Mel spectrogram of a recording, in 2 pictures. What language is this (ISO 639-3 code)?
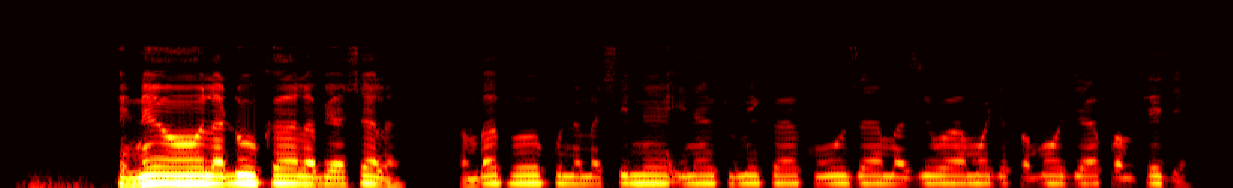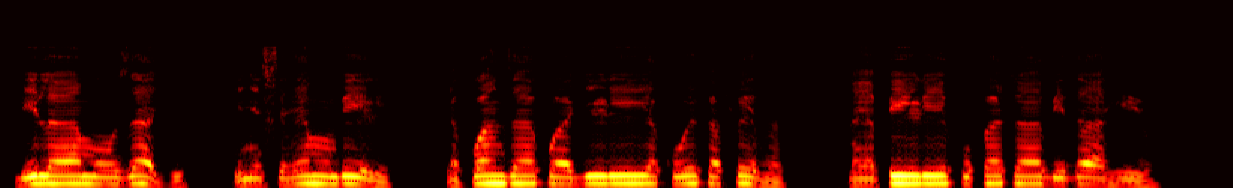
swa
